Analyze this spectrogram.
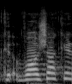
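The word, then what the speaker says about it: Dvořák: আর আমি বাপিকে বলতাম এই ডি এর পরে ভি ও আর কে, এটা কি কোনো উচ্চারণ, কি এটা ভজাক কি করে হয়? বাপি আমাকে বলতো যে এটা হাঙ্গেরিয়ান উচ্চারণ, তুমি বুঝবে না, তুমি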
